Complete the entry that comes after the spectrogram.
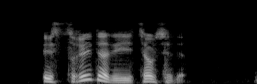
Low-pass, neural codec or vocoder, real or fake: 7.2 kHz; none; real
